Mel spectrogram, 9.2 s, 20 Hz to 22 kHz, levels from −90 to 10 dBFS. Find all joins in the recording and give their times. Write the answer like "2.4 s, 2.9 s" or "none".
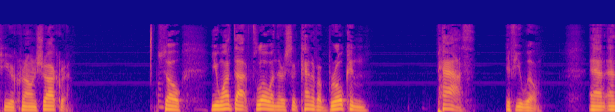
none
